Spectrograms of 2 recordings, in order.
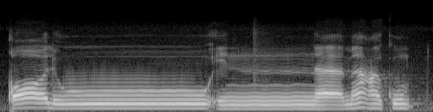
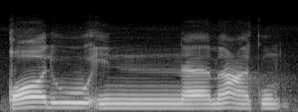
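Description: First: The long vowel before the glottal stop is lengthened. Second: The long vowel before the glottal stop is short.

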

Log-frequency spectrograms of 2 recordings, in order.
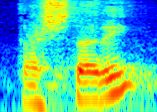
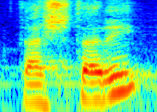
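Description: Both takes have the same delivery.

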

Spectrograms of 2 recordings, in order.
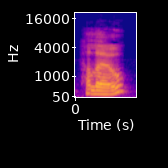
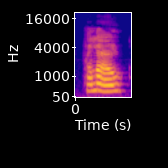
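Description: First: It is said in a low, calm, steady voice. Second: It is said in a higher, less settled voice. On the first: The speaker calls it right. "안정적이고 좀 편안하고 낮은 목소리 톤을 가지고" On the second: The speaker calls it wrong. "hello 아니고"

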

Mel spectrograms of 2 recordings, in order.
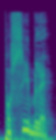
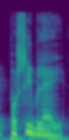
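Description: First: The final vowel is a steady pure 'e'. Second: The final vowel glides like an English 'ay'. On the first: The speaker calls it right. "is a pure vowel, not A" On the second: The speaker calls it wrong. "Don't say posible"

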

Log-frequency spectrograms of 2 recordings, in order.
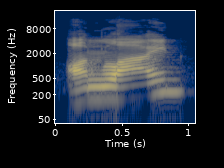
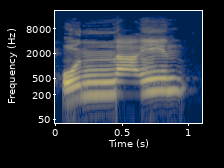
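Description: First: There is a slight break after 'on'. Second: The word runs together smoothly with no break. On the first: The speaker calls it right. "그래서 on 끊고 line이에요" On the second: The speaker calls it wrong. "절대 온라인, 온라인 다 틀려요"

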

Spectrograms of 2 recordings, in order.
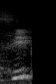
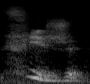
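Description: First: The g in the word is a hard g. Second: The g in the word is a soft j. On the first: The speaker calls it right. "figue, c'est un fruit" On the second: The speaker calls it wrong. "c'est fige. Alors, c'est une erreur"

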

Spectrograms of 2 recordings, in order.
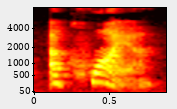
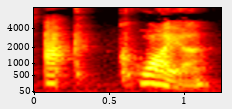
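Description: First: The k sound is said only once. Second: The k sound is said twice. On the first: The speaker calls it right. "We only pronounce one of those K sounds" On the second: The speaker calls it wrong. "not acquire"

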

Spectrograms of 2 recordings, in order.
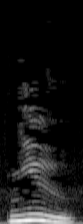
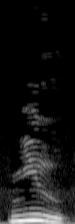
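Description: First: A y glide comes before the vowel. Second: The same.

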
